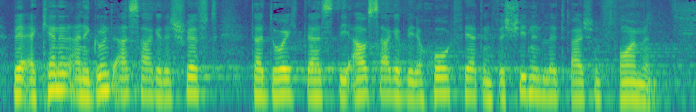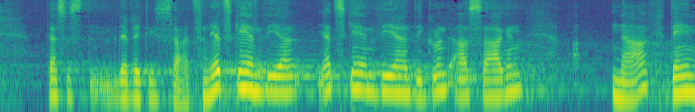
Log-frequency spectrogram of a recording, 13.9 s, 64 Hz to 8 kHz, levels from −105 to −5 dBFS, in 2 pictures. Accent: German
